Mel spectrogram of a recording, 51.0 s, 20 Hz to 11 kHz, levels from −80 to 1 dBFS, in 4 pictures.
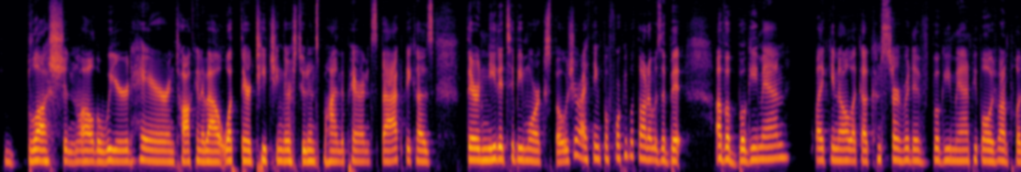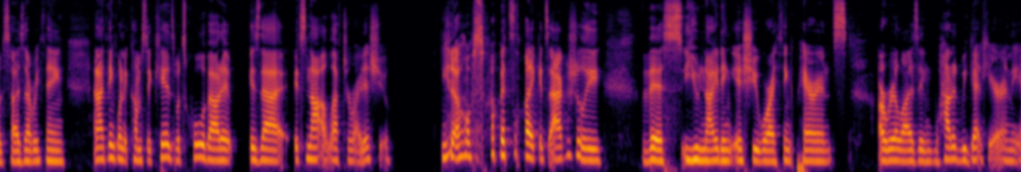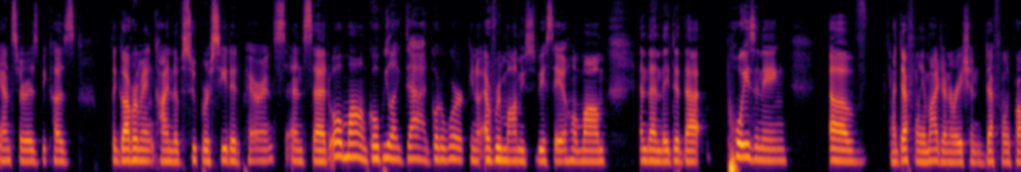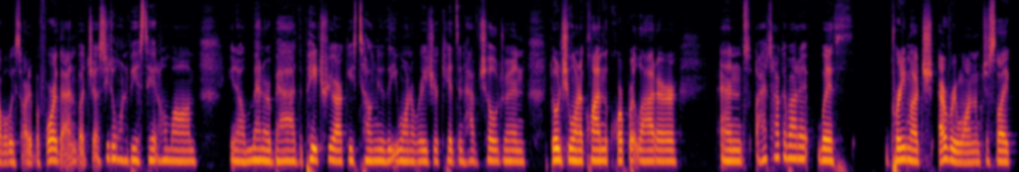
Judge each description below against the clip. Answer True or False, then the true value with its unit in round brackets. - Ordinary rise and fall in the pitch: False (1.8 semitones)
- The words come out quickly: True (230 wpm)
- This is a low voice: False (170 Hz)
